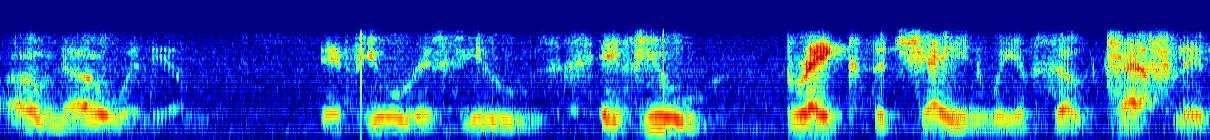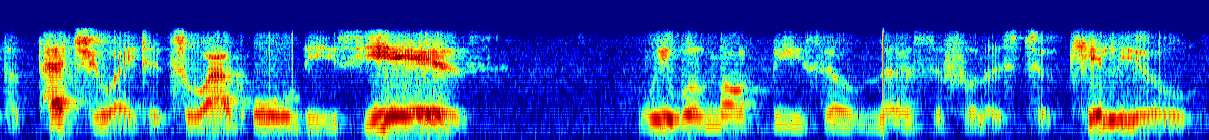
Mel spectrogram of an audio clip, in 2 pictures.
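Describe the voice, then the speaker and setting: A man playing the grandiose, menacing president of a diabolical club in a radio play, with drawn-out, emphatic delivery. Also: medium pitch, wildly swooping pitch, vocal fry, breathy edge, phone-quality sound, full character voice.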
